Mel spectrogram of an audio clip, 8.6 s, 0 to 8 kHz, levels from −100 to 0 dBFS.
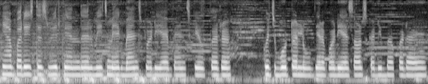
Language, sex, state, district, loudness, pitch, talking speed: Hindi, female, Rajasthan, Bikaner, -15 LUFS, 120 Hz, 175 wpm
